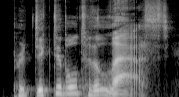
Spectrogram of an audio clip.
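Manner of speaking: droned. A narrator's reading. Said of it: "he droned".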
